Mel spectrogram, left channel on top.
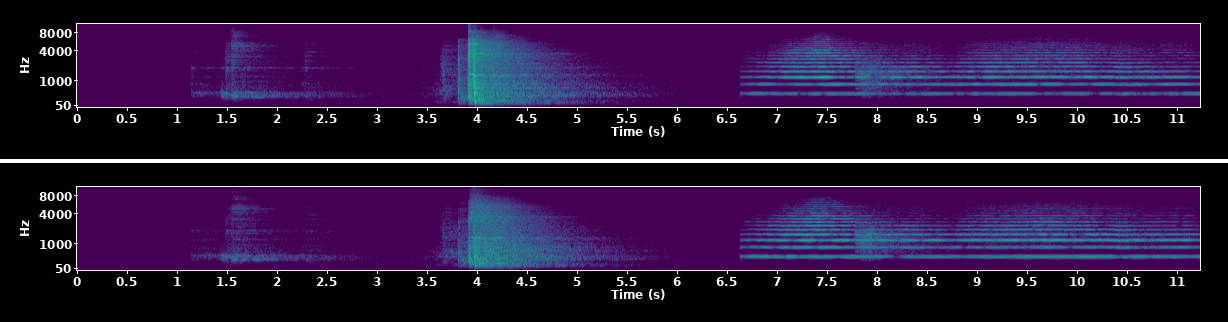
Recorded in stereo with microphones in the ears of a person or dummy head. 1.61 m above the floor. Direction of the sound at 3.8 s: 60° left (ahead or behind).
